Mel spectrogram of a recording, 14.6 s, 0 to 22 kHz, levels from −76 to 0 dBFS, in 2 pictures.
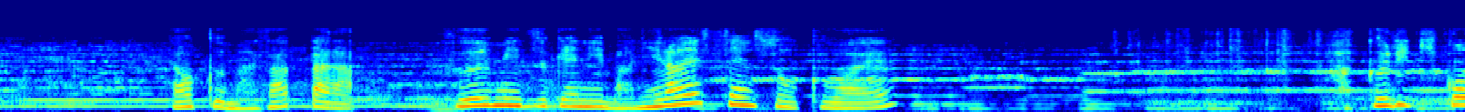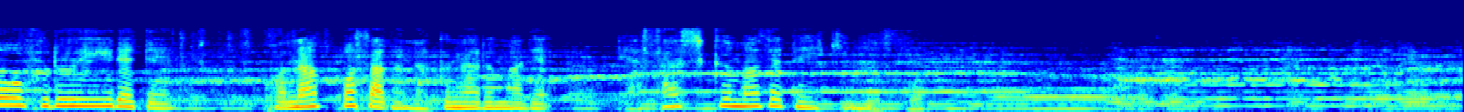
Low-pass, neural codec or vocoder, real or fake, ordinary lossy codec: none; codec, 16 kHz, 8 kbps, FreqCodec, smaller model; fake; none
